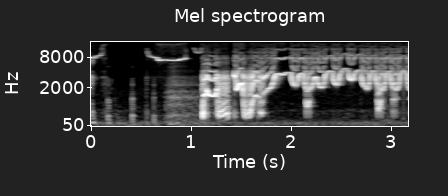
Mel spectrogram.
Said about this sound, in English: One nice thing about the crackle box is it's very hard to repeat something that you do once.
